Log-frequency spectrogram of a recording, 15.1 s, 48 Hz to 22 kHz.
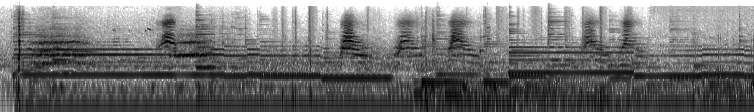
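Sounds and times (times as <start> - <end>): music with held notes: 0.0 - 15.0
cat meowing: 3.1 - 3.9, 6.8 - 7.3, 7.9 - 9.5, 11.7 - 12.8.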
